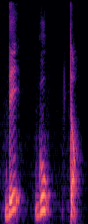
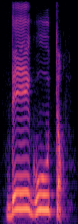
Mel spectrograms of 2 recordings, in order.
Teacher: A-N, en, it's a nasal vowel. A bit of air has to come here out of your nose when you pronounce it.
